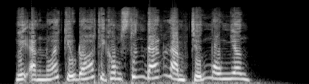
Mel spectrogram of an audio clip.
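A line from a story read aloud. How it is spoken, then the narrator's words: Shouted. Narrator (Vietnamese): Ngọc Cơ tử quát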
